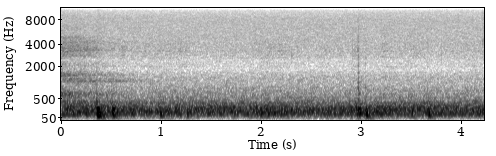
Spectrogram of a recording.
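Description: Low, steady rumbling room noise picked up by the lecture microphone, with a faint click about a third of a second in and another near three seconds.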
